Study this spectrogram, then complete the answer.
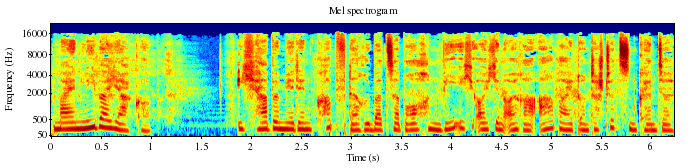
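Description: A woman's intonation stays fairly even while noticeable background noise plays. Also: medium pitch for a woman, moderate pace. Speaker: young amateur sleuth in audio drama. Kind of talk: scripted audio drama.

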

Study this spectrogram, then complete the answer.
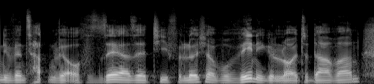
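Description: The words come out very fast. Nothing much is heard behind them. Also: man. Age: 30s. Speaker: founder of a discussion initiative. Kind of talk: interview.

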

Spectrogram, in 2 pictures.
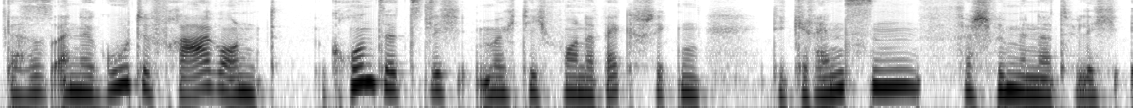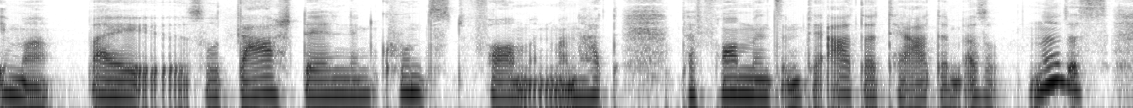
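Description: A woman's very deep, low voice at a moderate pace, with lively intonation. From Munich, Bavaria. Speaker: storyteller and theatre educator. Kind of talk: radio interview.

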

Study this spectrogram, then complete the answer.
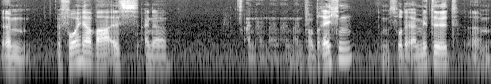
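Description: A man talks with ordinary pitch variation while noticeable background noise plays behind him. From Jena, Thuringia, eastern Germany. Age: 40s. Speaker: journalist. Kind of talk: interview. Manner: hesitant, with fillers.

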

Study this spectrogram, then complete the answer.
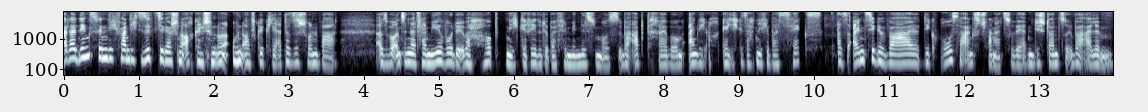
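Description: A woman with a plain, everyday voice speaks at a fairly quick pace, her fairly low pitch moving with ordinary variation. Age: 60s. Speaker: podcast host. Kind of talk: radio interview.

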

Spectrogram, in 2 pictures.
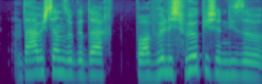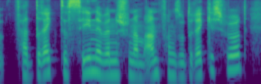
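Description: The speech comes at a very fast pace with fairly even intonation. The recording is very clean with a silent background, and the sound is dry and close with no echo. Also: woman. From Berlin, Germany. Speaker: rapper. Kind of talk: casual interview chat.

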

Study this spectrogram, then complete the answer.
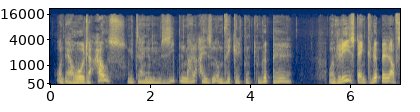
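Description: Somewhat breathy and fairly slow, a man speaks with lively intonation in a dry, close recording with no echo, very clean and with a silent background. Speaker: storyteller. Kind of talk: fairy tale narration for children, told aloud. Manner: animated, storytelling with character voices and suspense; direct, addressing listeners warmly.

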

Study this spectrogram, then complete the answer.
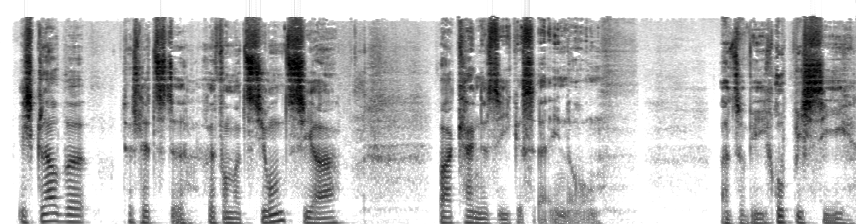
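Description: This man's pitch is very deep and low, with ordinary variation. He speaks at a very slow pace. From Saarland, Germany. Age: 80s+. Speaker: theologian and author. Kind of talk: interview.

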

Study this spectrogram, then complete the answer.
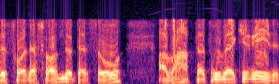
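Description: This man talks at a fairly quick pace with a very deep, low pitch and fairly even intonation. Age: 70s. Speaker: caller, grandfather who keeps sheep. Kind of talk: phone-in call. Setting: phone call.

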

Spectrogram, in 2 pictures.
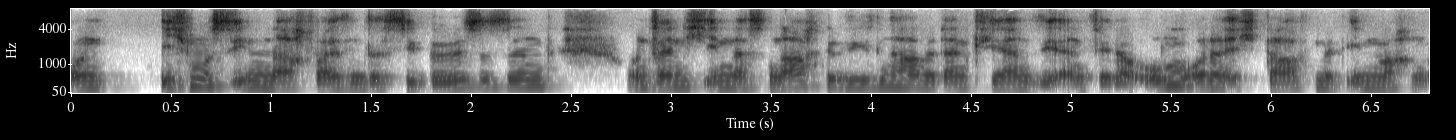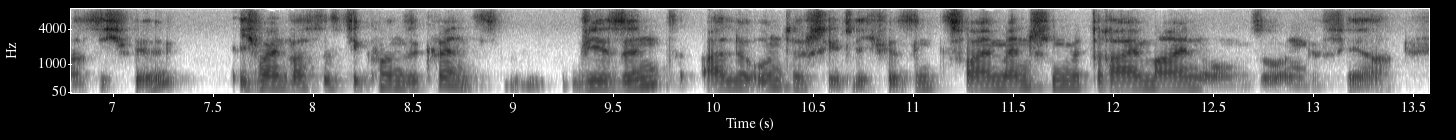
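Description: A woman with a plain, everyday voice speaks at a fairly low pitch with ordinary pitch variation. Her loudness stays very even, and her pace is fairly quick. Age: 60s. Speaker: theologian and writer. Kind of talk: interview. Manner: formal.

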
